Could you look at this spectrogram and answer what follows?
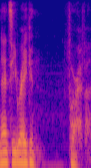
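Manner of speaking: hushed, softly whispered. Speaker joking that a stamp's wording sounds like a fragrance ad, whispered.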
